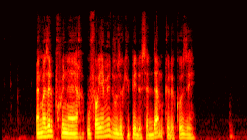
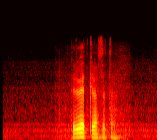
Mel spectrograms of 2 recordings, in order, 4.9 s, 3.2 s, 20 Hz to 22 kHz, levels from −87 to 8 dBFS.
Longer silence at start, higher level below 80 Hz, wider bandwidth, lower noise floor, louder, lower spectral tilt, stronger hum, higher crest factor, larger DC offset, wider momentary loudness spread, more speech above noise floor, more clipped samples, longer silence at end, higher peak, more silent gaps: second, 0.7 s vs 1.4 s; first, -48 dBFS vs -54 dBFS; first, 14 kHz vs 7.8 kHz; first, -65 dBFS vs -52 dBFS; about the same, -19 LUFS vs -21 LUFS; about the same, -8 dB/octave vs -7.5 dB/octave; neither; about the same, 18 dB vs 22 dB; neither; second, 8 LU vs 15 LU; first, 47 dB vs 32 dB; neither; second, 0.3 s vs 0.65 s; about the same, -2 dBFS vs -4 dBFS; neither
